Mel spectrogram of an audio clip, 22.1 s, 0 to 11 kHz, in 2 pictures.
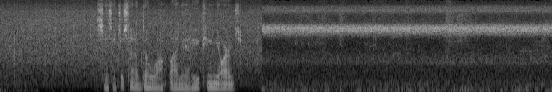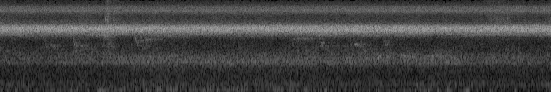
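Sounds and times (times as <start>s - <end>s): crickets trilling: 0.0s - 22.0s.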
